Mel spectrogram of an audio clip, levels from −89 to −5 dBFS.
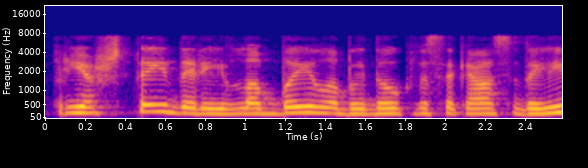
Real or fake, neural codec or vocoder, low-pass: fake; codec, 16 kHz, 2 kbps, FunCodec, trained on Chinese and English, 25 frames a second; 7.2 kHz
